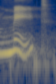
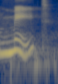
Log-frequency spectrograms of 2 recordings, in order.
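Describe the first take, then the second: First: It is said in an American accent. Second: It is said in an American accent.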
